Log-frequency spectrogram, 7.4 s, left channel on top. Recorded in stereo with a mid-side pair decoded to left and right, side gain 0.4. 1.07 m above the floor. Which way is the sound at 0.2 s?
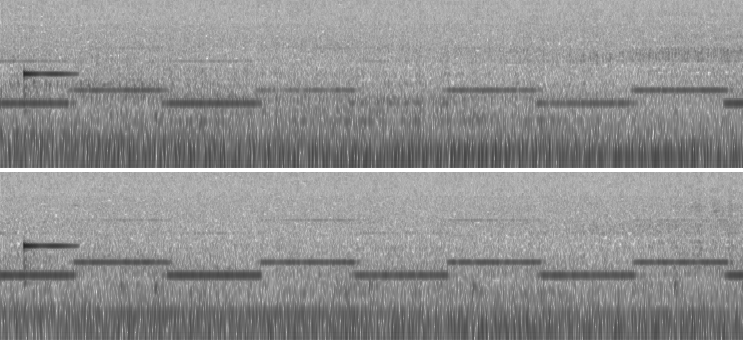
15° right.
